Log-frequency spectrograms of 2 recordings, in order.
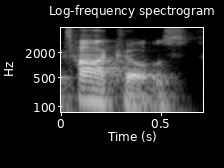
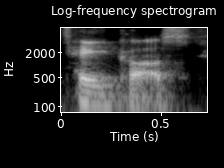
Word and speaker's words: TACoS: costs total advertising costs like tacos but it's it's pronounced take costs take cost should be between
